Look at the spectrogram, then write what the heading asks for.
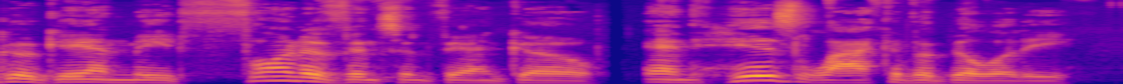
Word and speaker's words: van Gogh: Dutch painter named Vincent van Gogh, or as we Americans tend to pronounce his name, Vincent van Gogh.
